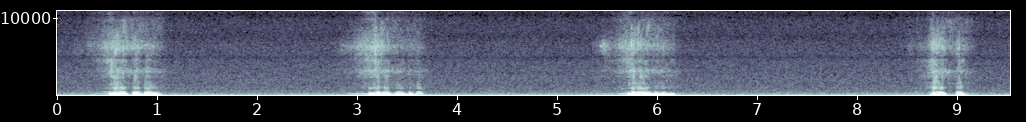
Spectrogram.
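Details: Domestic cat asleep and snoring, four low rasping snores spaced roughly every two to three seconds, each short with a soft hiss on top, quiet room between breaths.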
